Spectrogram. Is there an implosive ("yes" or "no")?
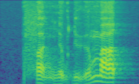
yes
